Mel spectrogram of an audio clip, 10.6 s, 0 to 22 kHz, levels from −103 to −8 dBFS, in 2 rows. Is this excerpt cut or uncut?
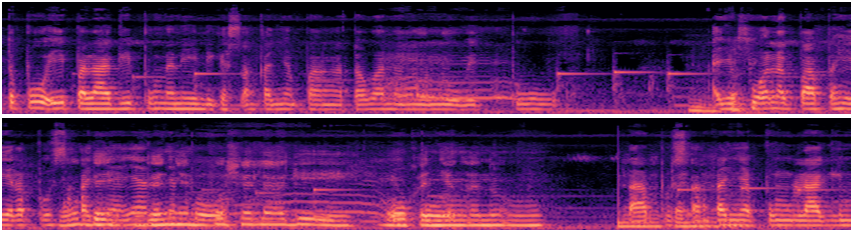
cut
